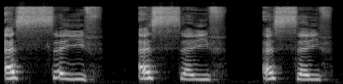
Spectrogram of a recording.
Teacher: Bah, si je mets al devant, ça sera as-saïf, as-saïf, as-saïf. Le lam, il est complètement mangé, il est complètement assimilé.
